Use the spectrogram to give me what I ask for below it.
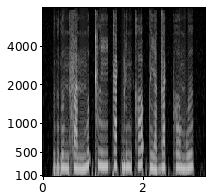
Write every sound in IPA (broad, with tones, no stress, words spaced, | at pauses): ru˩˦nfa˨˩n mu˥˩ʔkʰliː˧ka˥˩k̚bi˧n kʰɔ˥˩ʔti˩˦a̯da˦˥k̚ pʰo˧mwɯ˦˥k̚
